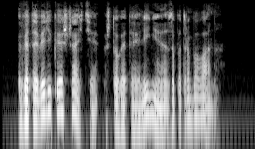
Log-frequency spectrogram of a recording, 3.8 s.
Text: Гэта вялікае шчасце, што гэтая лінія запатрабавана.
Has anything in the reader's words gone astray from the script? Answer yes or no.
no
